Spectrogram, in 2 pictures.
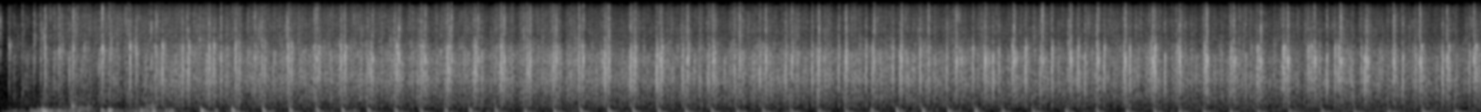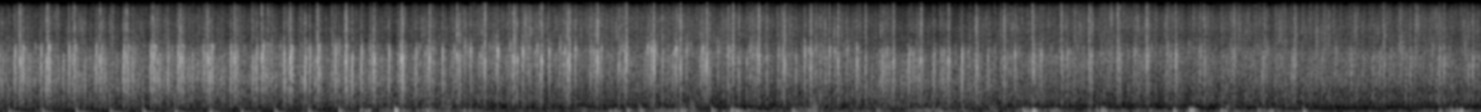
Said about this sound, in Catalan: Volem agrair la feina dels Mossos d'Esquadra i de la Guàrdia Urbana que treballen per tots nosaltres i han de saber que sempre tindran el nostre suport i la nostra estima. Demanem un fort aplaudiment per ells.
